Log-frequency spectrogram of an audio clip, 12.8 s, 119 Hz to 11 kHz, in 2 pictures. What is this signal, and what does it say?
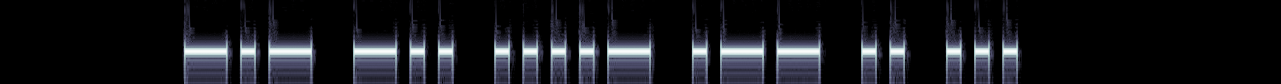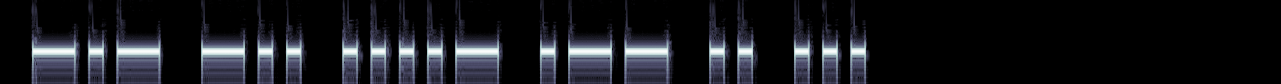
Morse code, heard as a keyed tone, about 17 wpm, 700 Hz. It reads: KD4WIS KD4WIS
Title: USA Call Signs - 6 Characters - Repeated 2x - 17wpm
